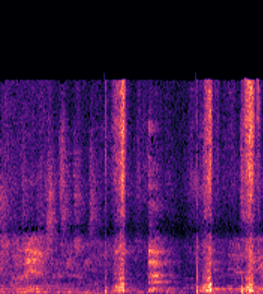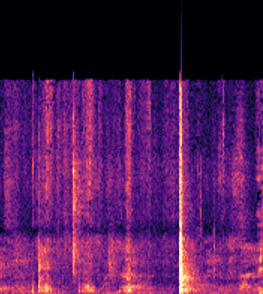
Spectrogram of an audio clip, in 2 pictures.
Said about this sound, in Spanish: Ah, bueno, lo que se oye ahora es mi cabeza metida dentro del cubículo de cartón en el que viene uno para votar.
